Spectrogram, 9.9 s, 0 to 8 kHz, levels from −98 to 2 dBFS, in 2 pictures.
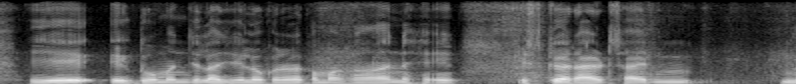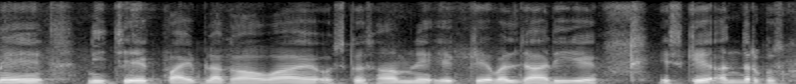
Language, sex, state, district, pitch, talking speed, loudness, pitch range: Hindi, male, Bihar, Darbhanga, 115 Hz, 175 wpm, -18 LUFS, 110-120 Hz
